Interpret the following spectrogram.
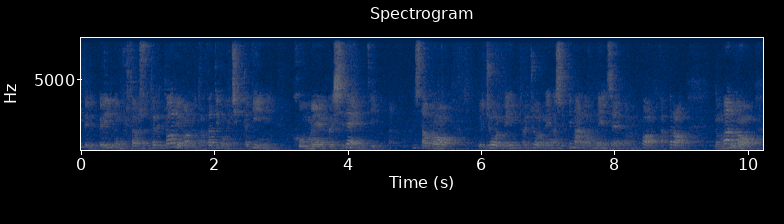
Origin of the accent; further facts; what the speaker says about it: Trento, Trentino-Alto Adige, Italy; io sono di Trento, io sono andato a vedere il castello del Buon Consiglio alle elementari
